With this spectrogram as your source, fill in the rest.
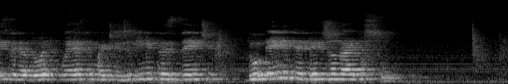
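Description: A woman speaks steadily through a microphone and loudspeakers.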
